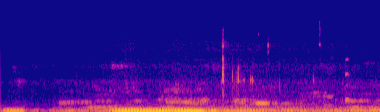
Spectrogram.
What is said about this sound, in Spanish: ¿Escuchas eso? ¿Y qué fue eso? Un motor. Ay, qué potente. Lo siento, lo siento, gente. me distrajo por eso.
